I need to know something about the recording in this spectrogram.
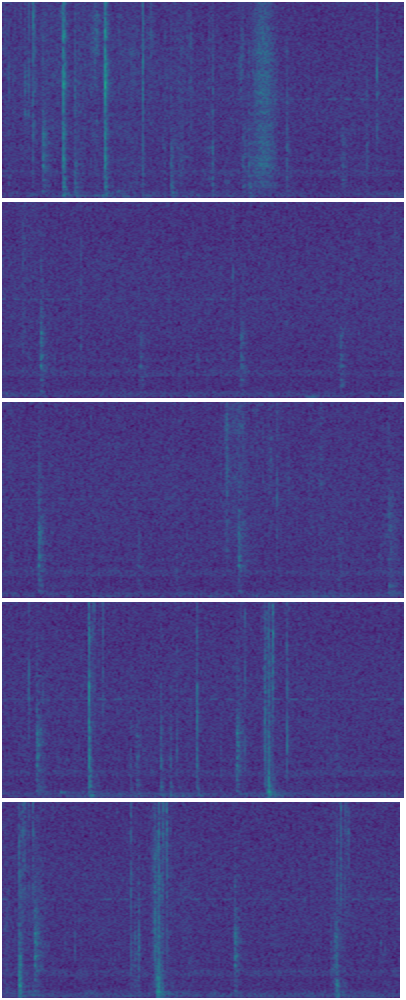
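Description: Faint, scattered sharp clicks and taps of hand stone-setting work on a pavé-set gold ring in a ring holder: a steel setting tool and the holder knocking against the metal. The clicks come a few seconds apart, more often in the second half, over a low steady hum.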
